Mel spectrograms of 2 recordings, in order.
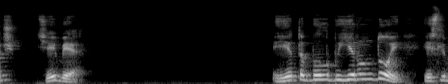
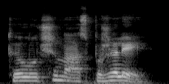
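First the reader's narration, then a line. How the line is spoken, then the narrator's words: Grumbling. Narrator (Russian): проворчала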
